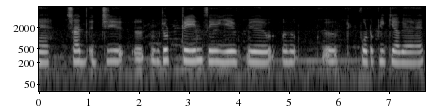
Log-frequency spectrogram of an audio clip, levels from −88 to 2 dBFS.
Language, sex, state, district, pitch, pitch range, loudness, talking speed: Hindi, female, Uttar Pradesh, Muzaffarnagar, 220 Hz, 205-230 Hz, -34 LUFS, 110 wpm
